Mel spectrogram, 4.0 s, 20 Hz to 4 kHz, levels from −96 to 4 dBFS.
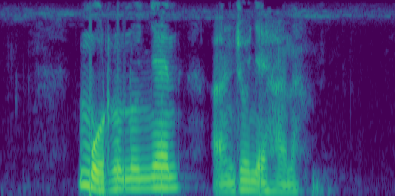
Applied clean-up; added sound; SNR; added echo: none; none; none; none.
